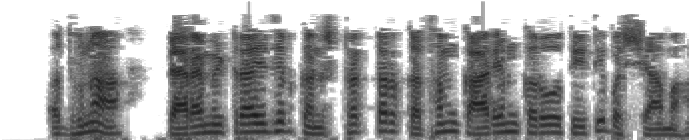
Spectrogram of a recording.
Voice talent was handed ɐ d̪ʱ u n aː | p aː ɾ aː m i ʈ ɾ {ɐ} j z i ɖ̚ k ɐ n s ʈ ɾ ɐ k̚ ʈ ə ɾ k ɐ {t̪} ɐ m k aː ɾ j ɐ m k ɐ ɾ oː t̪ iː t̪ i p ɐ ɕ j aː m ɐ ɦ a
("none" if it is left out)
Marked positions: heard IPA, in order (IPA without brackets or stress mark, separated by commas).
a, t̪ʰ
